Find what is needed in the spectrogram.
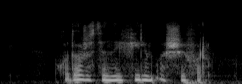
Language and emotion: Russian, neutral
